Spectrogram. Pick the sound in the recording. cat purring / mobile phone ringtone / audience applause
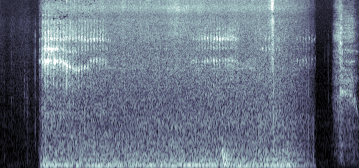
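cat purring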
